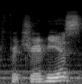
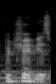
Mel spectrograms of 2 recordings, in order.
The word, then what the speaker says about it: Vitruvius: Vitruvius. I think I said it wrong. Vitruvius.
